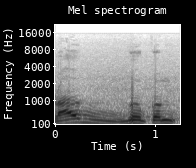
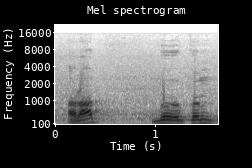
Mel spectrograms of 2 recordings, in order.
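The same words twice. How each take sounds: First: The b sound keeps flowing without stopping. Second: The b sound is held and stops abruptly. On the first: The speaker calls it wrong. "itu namanya rakhawa" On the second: The speaker calls it right. "suara terputus bunyinya, tidak mengalir"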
